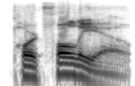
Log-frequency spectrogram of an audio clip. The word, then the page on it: portfolio: American English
